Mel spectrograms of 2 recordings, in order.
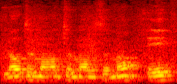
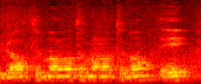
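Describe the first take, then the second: No difference in how they are said.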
